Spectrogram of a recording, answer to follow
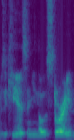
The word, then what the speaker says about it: Zacchaeus: say this for me i've had a natural tendency to say zacchaeus but it's really zacchaeus um but yeah you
